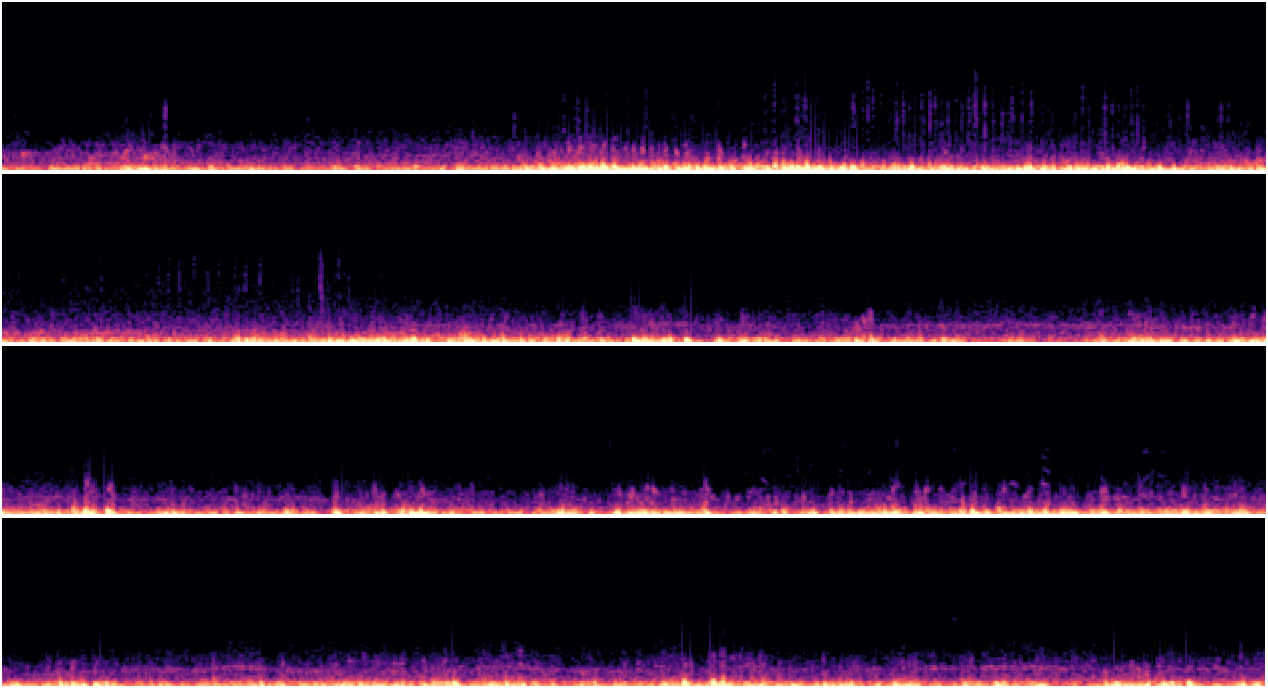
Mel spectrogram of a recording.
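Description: Wind buffeting the camera microphone in uneven gusts, a deep rumbling blast that is strongest a few seconds in.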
